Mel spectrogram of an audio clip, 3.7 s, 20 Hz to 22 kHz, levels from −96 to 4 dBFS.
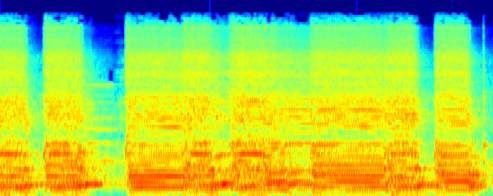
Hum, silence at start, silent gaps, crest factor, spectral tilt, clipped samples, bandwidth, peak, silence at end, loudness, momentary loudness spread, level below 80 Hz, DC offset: none; 0 s; none; 12 dB; -3.5 dB/octave; under 0.1%; 16.5 kHz; 0 dBFS; 0 s; -12 LUFS; 2 LU; -38 dBFS; under 0.1%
